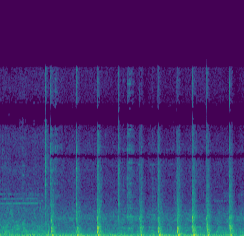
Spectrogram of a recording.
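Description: A cleaver chops meat on a wooden block with sharp, rapid thuds.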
